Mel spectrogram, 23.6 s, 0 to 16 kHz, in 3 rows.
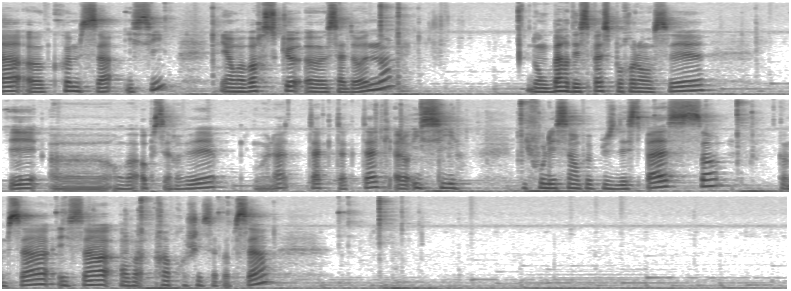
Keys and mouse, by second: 3.3-5.9 middle drag, 3.8 space, 12.0-14.9 middle drag, 12.0 space, 13.0 g, 14.9-19.1 drag, 15.2 g, 16.3 middle click, 16.3 right click, 17.1 g, 19.5 space, 19.8-23.5 middle drag.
